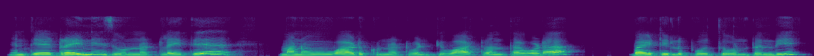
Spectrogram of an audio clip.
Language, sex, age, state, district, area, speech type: Telugu, female, 30-45, Andhra Pradesh, Kadapa, urban, spontaneous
